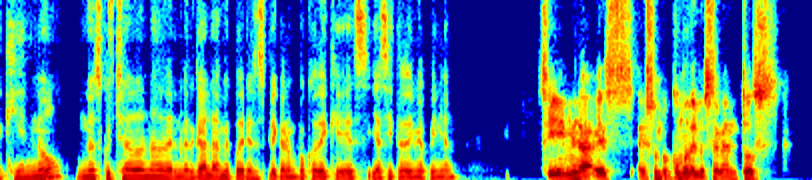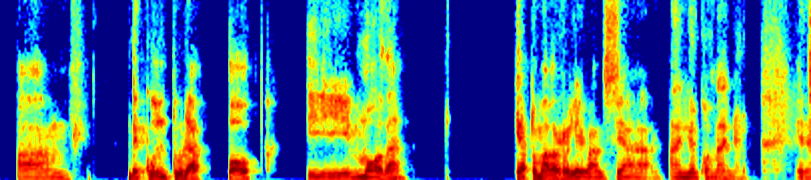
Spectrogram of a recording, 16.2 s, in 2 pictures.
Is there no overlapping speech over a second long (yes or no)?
yes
